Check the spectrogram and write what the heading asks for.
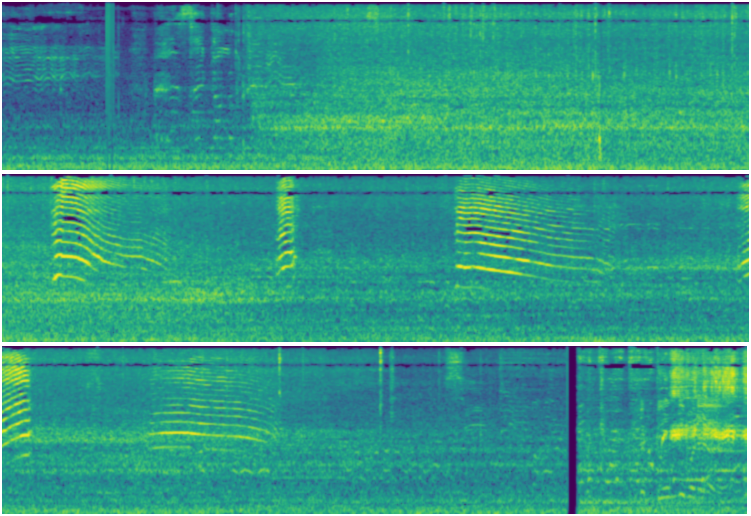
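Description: Steady car-cabin road and engine rumble at highway speed. Over it, a small child in the car lets out about five high, wavering cries or squeals over roughly ten seconds, starting about a third of the way in.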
